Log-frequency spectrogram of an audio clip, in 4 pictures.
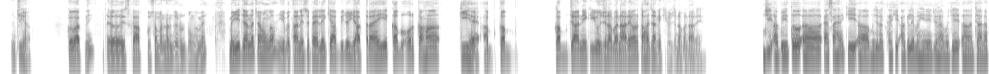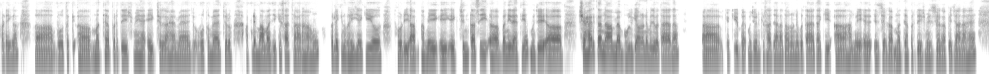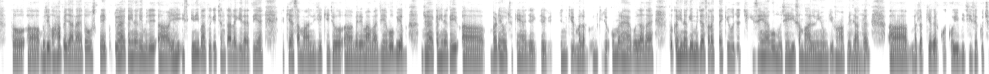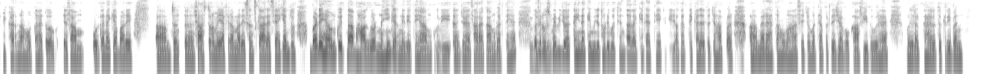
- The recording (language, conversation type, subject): Hindi, advice, मैं यात्रा की अनिश्चितता और चिंता से कैसे निपटूँ?
- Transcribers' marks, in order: none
